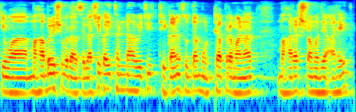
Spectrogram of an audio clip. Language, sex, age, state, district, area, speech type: Marathi, male, 18-30, Maharashtra, Pune, urban, spontaneous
